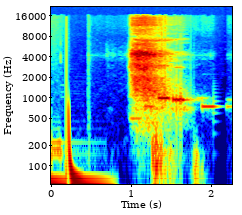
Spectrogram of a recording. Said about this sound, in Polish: wziąłem głęboki wdech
